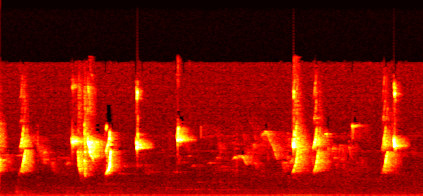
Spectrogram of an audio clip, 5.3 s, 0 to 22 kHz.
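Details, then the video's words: Saffron finch, a kept bird being warmed up to sing, giving sparse, high, sharp chirped notes in small clusters separated by pauses, with a faint low hum underneath. "Canário da Terra Esquentando em 3 2 1!!!"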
